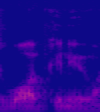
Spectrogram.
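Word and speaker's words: Wab Kinew: And yes, his name's Wobb Canoe. I'm not mispronouncing that.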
